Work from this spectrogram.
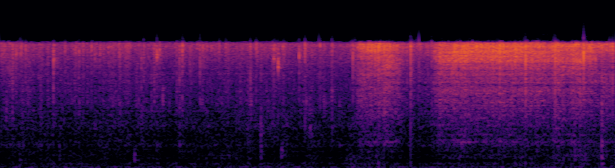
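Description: Chicken thighs fry in a hot pan with a steady crackling sizzle that swells louder partway through as the meat is pressed down, close and alone without speech.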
